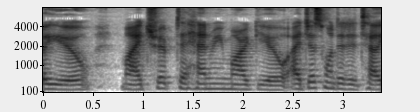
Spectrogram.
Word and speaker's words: Margu: to share with you my visit to Henry margu and yes that's how you pronounce it I will tell you about that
